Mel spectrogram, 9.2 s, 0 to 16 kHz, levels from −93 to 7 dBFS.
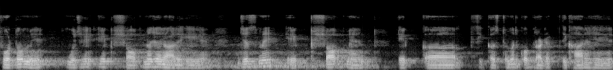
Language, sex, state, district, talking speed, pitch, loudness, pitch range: Hindi, male, Madhya Pradesh, Umaria, 145 wpm, 105 Hz, -19 LUFS, 90-115 Hz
